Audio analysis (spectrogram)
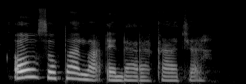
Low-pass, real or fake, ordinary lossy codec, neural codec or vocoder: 14.4 kHz; fake; none; codec, 44.1 kHz, 2.6 kbps, SNAC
